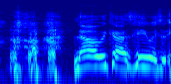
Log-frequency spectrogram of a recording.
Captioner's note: Jackie and Wale chuckle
